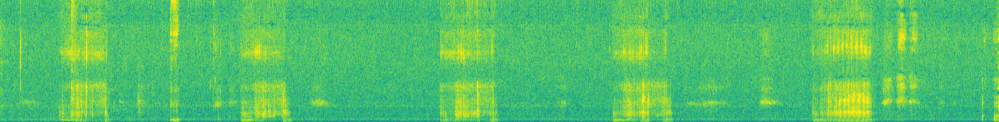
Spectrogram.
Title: Snoring pug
